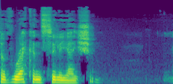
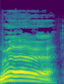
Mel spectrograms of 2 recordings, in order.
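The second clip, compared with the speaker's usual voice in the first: put-on higher, drawn-out drunken roar; mock bawling roar; 7 semitones higher, 4 dB louder than usual. Drunk tramp abusing train passengers, mock roar. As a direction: imitate a rowdy tramp's wordless bellow. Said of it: "he starts kind of bawling and".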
